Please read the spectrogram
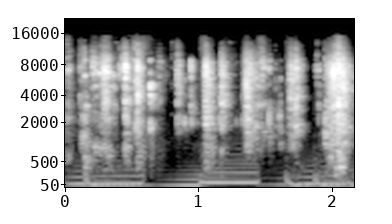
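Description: Plastic snack bag crinkling and rattling as crunchy cheese snacks are taken out of it by hand, a quick irregular run of small crackles and clicks.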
